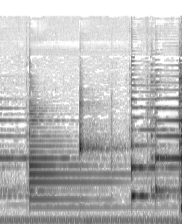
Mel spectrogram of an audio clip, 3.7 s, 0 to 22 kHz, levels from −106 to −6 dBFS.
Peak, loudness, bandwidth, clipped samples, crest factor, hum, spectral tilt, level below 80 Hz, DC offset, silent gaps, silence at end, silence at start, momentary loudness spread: -10 dBFS; -32 LUFS; 16.5 kHz; under 0.1%; 22 dB; 60 Hz at -55 dBFS; -3 dB/octave; -54 dBFS; under 0.1%; none; 0 s; 0 s; 17 LU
